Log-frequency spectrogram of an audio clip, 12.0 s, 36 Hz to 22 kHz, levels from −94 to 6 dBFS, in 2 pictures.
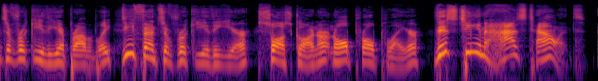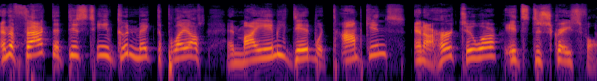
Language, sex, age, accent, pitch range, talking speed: English, male, 40-59, American, 175-235 Hz, 210 wpm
